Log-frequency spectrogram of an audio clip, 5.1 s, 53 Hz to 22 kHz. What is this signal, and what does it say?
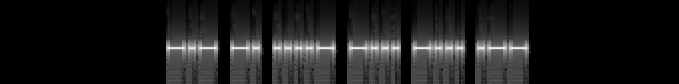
Morse code, heard as a keyed tone, about 31 wpm, 700 Hz. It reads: KN4BBW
